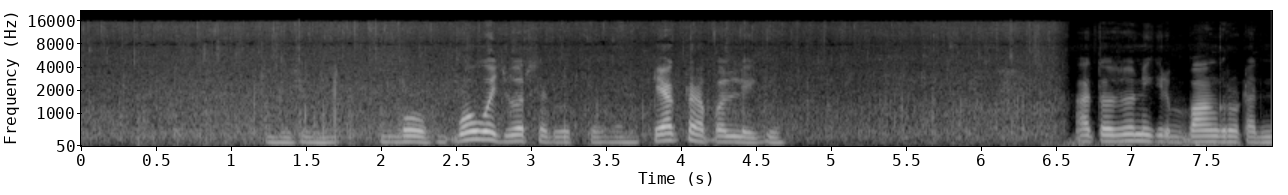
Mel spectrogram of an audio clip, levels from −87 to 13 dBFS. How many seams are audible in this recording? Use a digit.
1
